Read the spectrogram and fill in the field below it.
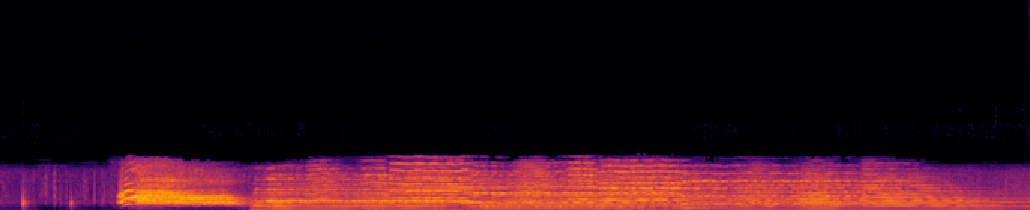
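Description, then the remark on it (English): After a near-silent moment, a sudden loud, piercing scream erupts, then gives way to a long, sustained ringing tone that holds steady until the end. “It was a good, loud scream.”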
